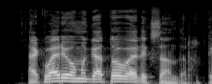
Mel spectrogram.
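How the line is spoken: Shouted while moving. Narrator (Russian): крикнул на ходу Кирилл

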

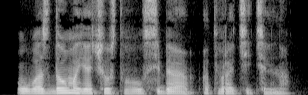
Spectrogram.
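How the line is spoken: Barely audible. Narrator (Russian): произнес Пол чуть слышно

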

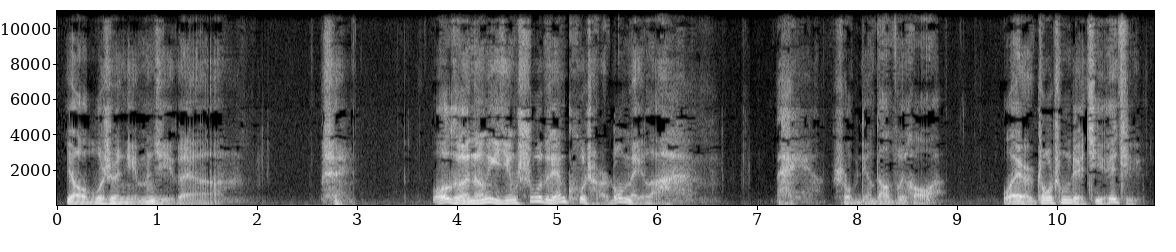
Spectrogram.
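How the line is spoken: Wry laugh. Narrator (Chinese): 毛俊苦笑着说

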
